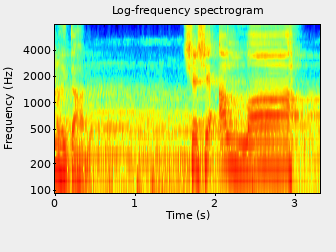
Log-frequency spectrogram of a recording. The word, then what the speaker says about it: আল্লাহ: শেষে আল্লাহ। শেষে একটা গোল হা আছে। ছোট হা।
